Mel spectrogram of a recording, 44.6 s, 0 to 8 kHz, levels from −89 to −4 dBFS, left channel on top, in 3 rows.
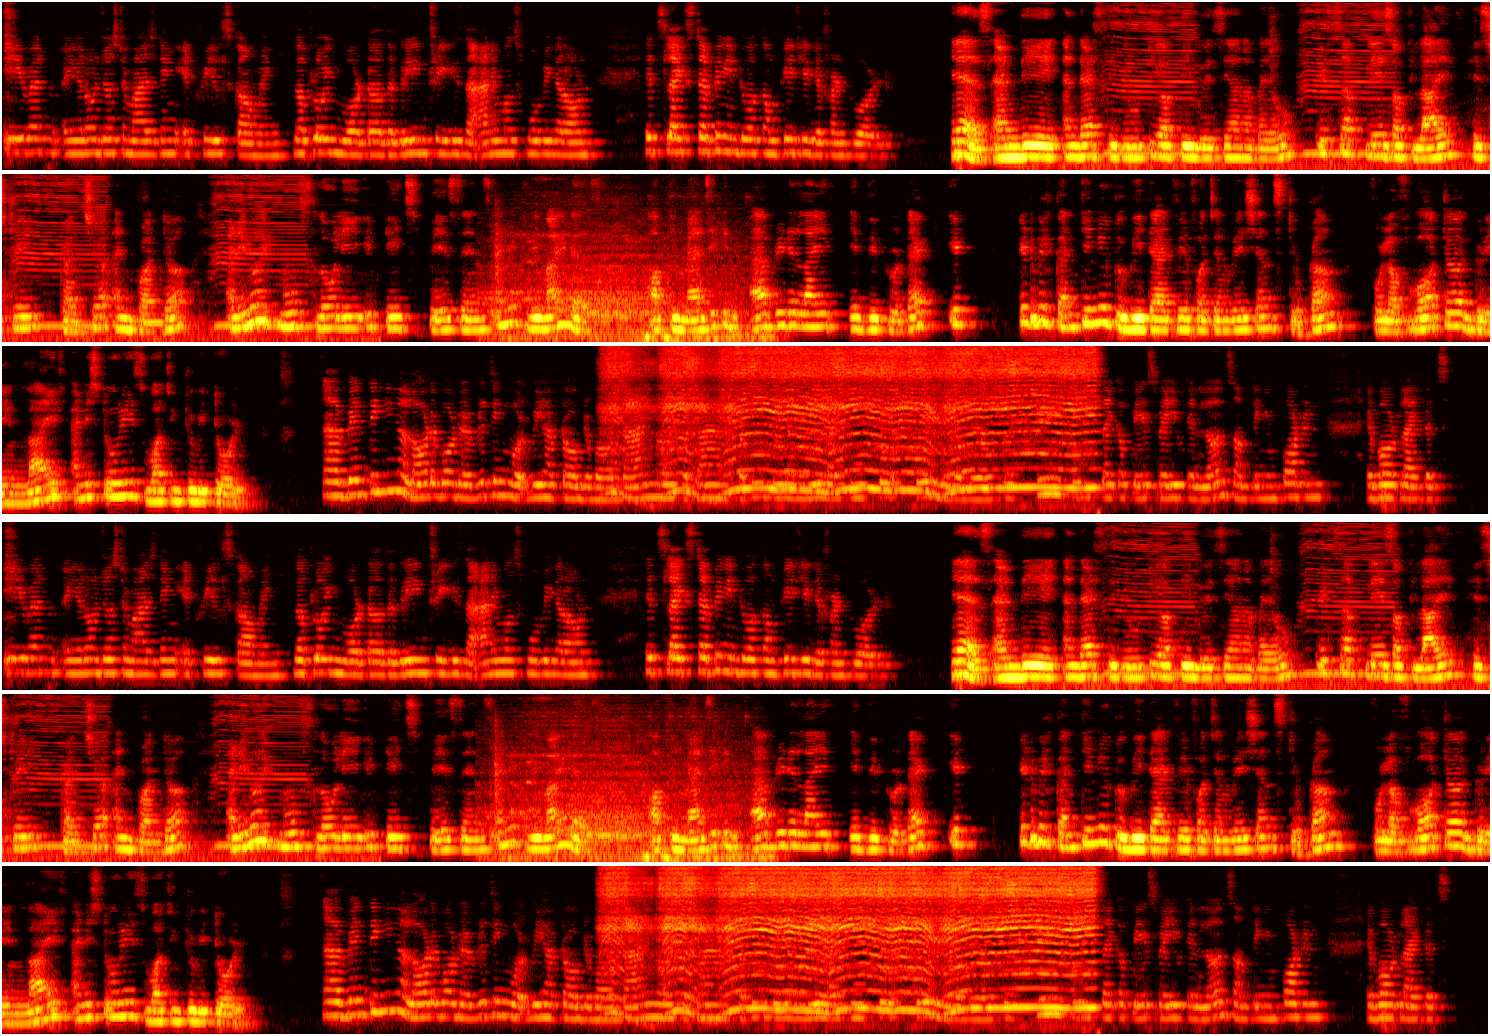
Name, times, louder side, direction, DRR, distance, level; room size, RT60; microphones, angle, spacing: voice 1, 0.0-8.8 32.5-32.6 32.9-44.2, equal, 10° left, -6 dB, 1.1 m, -40 dB
voice 2, 9.5-16.7 17.1-20.8 21.3-24.5 25.1-28.3 28.6-32.2, left 1 dB, 60° left, -1 dB, 1.2 m, -27 dB
Telephone, 10.1-18.6, left 1 dB, 90° left, 1.5 m, -44 dB
Sliding door, 19.6-22.6, right 1 dB, 25° right, 0.6 m, -37 dB
sound 1, 35.7-40.7, right 5 dB, 65° right, 0.7 m, -30 dB
3.7 x 2.5 x 2.4 m, 0.33 s
head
